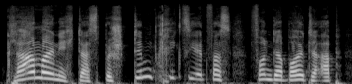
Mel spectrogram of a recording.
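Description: A man voicing an eager little male hedgehog who plays detective in a storybook, insistent and excited. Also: high-pitched, measured pace, dry recording, clean studio sound, voice pushed up. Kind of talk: storybook read-aloud.

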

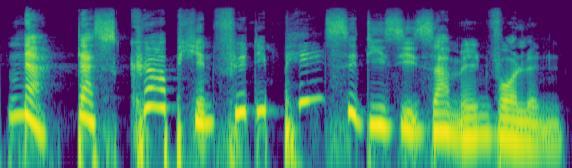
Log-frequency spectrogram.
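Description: A man voicing a nosy, chatty female magpie in a storybook, with a shrill, chirpy, prying manner. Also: huge pitch swings, slow pace, creaky, dry recording, clean studio sound, exaggerated voice. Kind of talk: storybook reading.

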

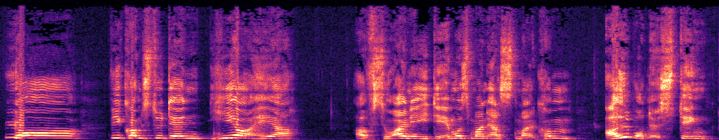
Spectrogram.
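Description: A woman doing a chatty, fussy fox gentleman. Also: a little high, takes it slowly, voice pushed up. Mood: delighted. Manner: chatty, talks to himself, comic grumbling. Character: cheerful fussy male fox, Herr Fuchs. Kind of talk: storybook character voice.

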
